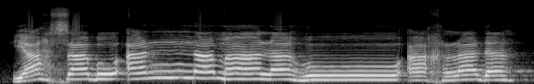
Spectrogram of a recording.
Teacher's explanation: Difathahkan sin dan maahu akhladah. Dibaca dalam keadaan tawasut arba harakat. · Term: tawassut 4 harokat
